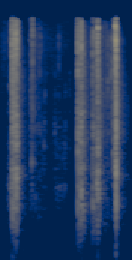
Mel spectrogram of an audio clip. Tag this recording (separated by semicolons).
magazine; gun; gameboy-colour; weapon; clip; handgun; reload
